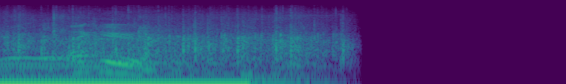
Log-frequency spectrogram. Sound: audience applauding

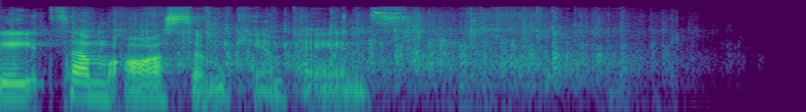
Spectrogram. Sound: audience clapping

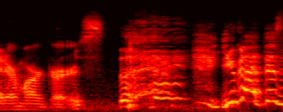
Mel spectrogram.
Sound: laughs

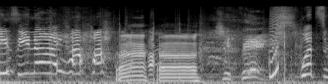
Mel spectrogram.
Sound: laughs loudly

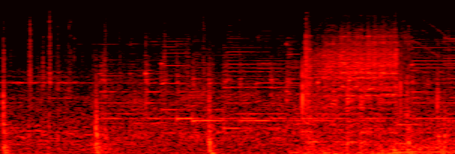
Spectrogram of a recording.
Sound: phone buzzing

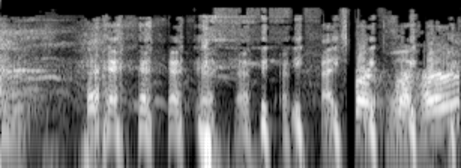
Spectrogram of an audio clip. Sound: laughter

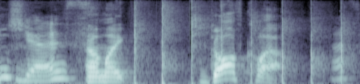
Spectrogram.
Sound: clapping hands

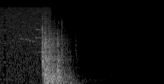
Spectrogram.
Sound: door shuts

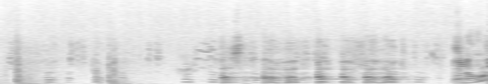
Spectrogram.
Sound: gorilla chittering frantically

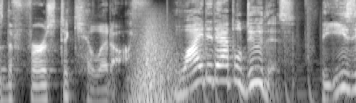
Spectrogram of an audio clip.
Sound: swoosh

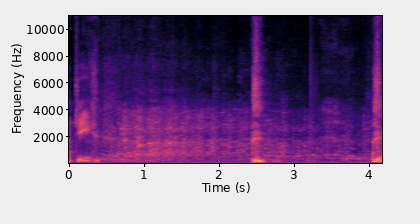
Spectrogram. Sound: audience laughs

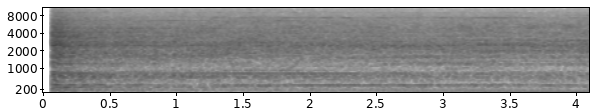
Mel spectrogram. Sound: tractor engine roaring

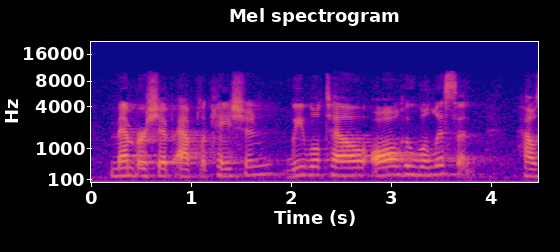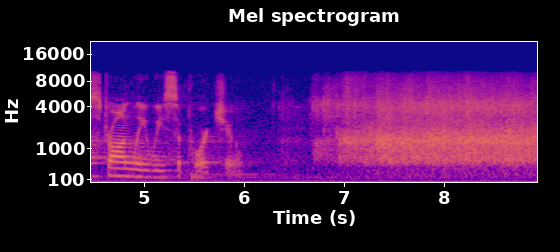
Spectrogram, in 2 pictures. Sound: applause

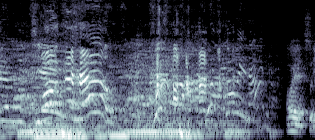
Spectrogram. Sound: laughs; laughs

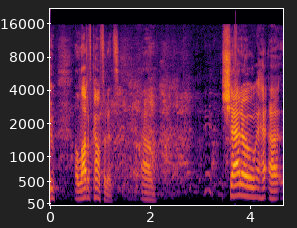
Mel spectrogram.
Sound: audience laughs

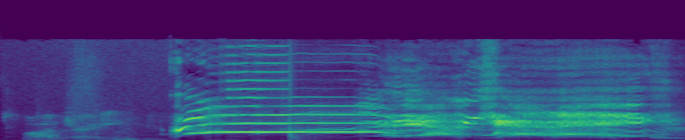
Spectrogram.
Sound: screaming

